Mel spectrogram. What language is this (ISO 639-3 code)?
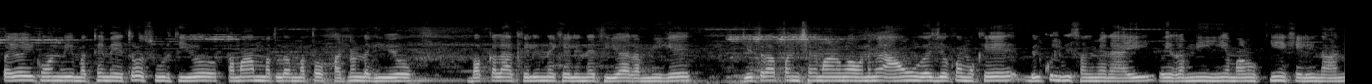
snd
